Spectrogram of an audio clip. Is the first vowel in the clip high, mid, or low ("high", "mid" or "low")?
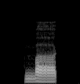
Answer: low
